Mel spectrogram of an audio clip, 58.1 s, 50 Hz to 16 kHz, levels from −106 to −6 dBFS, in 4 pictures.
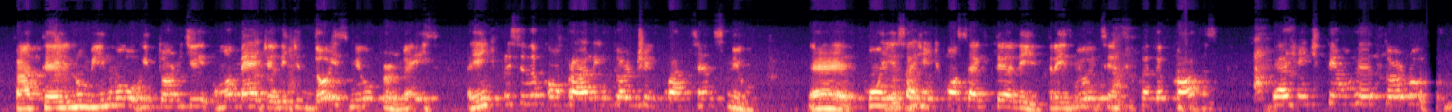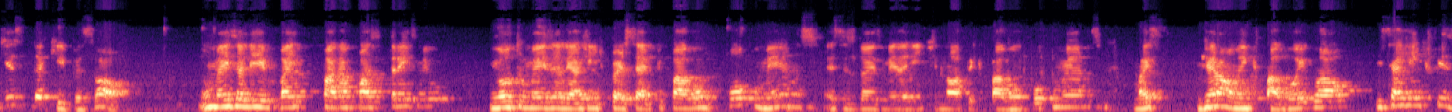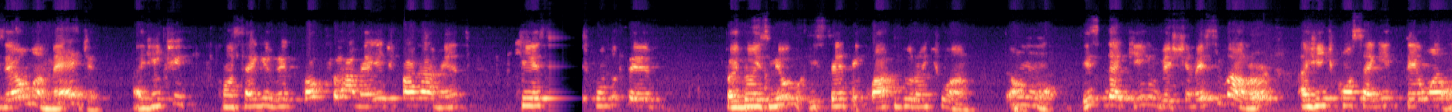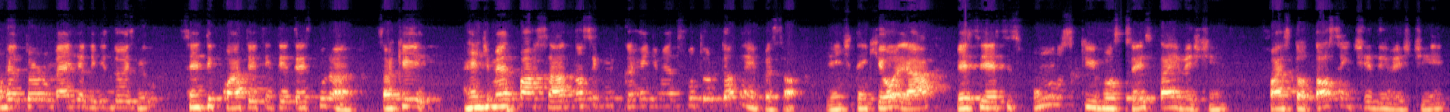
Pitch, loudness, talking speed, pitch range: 180 Hz, -17 LUFS, 155 wpm, 145-210 Hz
